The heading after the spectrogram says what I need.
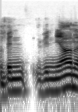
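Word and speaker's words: vijñāna: Vignyana is like consciousness or awareness or discernment.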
